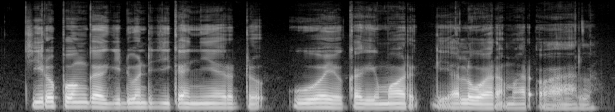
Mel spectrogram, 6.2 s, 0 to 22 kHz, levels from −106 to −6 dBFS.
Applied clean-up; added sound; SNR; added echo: none; none; none; none.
